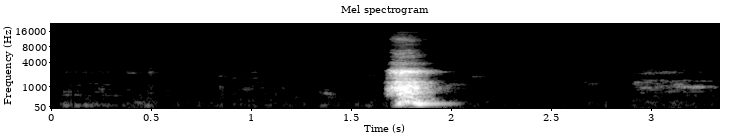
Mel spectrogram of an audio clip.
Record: {"exhalation_length": "3.3 s", "exhalation_amplitude": 4294, "exhalation_signal_mean_std_ratio": 0.19, "survey_phase": "beta (2021-08-13 to 2022-03-07)", "age": "45-64", "gender": "Male", "wearing_mask": "No", "symptom_none": true, "smoker_status": "Current smoker (e-cigarettes or vapes only)", "respiratory_condition_asthma": false, "respiratory_condition_other": false, "recruitment_source": "REACT", "submission_delay": "10 days", "covid_test_result": "Negative", "covid_test_method": "RT-qPCR", "influenza_a_test_result": "Unknown/Void", "influenza_b_test_result": "Unknown/Void"}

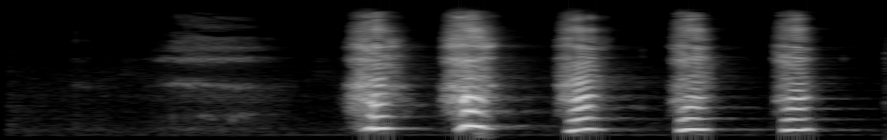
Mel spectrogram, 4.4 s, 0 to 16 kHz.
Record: {"exhalation_length": "4.4 s", "exhalation_amplitude": 24116, "exhalation_signal_mean_std_ratio": 0.36, "survey_phase": "beta (2021-08-13 to 2022-03-07)", "age": "65+", "gender": "Female", "wearing_mask": "No", "symptom_none": true, "smoker_status": "Never smoked", "respiratory_condition_asthma": false, "respiratory_condition_other": false, "recruitment_source": "REACT", "submission_delay": "1 day", "covid_test_result": "Negative", "covid_test_method": "RT-qPCR", "influenza_a_test_result": "Negative", "influenza_b_test_result": "Negative"}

